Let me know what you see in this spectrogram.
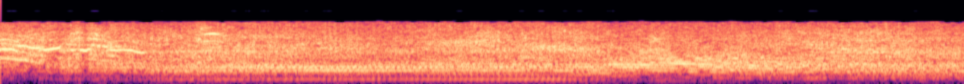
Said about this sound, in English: The plane was low, making a run right down Main Street. No bombs, no strapping, just leaflets. A flurry of leaflets, and then it was gone.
